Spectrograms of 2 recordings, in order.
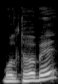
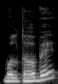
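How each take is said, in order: The two takes are said the same way.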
